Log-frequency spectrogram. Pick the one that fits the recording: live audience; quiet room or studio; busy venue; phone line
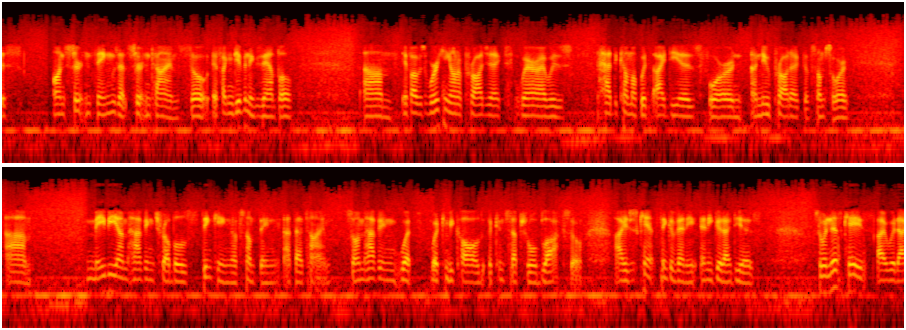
phone line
